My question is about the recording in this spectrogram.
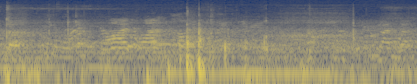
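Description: Scattered shouting from players and spectators at a soccer game, with one sharp thud about two seconds in from a soccer ball being kicked.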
